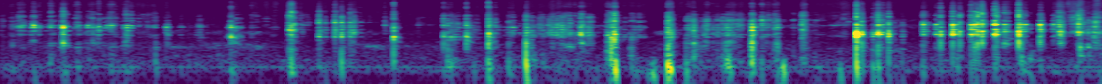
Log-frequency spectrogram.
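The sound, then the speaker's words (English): Fingernails scratch over the textured carved wooden beard of a Santa Claus figurine, making dry, irregular rasps broken by sharp little clicks and taps. It is fairly quiet throughout, with no talking. “This is the beard sounds, the wooden beard sounds. It's very textury, very wooden texturized, whatever.”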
